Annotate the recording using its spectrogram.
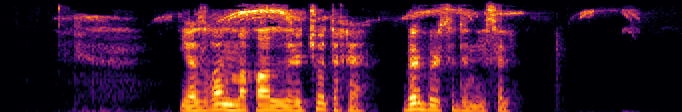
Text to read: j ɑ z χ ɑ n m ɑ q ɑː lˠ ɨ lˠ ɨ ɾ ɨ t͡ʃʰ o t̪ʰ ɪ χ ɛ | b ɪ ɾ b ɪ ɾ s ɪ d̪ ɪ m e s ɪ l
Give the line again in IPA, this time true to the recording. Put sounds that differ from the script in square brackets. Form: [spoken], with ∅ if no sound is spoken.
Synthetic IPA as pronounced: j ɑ z [ʁ] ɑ n m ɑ q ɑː lˠ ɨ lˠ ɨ ɾ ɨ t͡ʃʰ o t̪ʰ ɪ χ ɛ | b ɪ ɾ b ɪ ɾ s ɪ d̪ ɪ [n] e s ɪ l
